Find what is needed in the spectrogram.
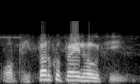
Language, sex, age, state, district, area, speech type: Odia, male, 45-60, Odisha, Nabarangpur, rural, conversation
